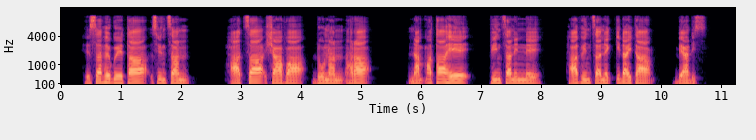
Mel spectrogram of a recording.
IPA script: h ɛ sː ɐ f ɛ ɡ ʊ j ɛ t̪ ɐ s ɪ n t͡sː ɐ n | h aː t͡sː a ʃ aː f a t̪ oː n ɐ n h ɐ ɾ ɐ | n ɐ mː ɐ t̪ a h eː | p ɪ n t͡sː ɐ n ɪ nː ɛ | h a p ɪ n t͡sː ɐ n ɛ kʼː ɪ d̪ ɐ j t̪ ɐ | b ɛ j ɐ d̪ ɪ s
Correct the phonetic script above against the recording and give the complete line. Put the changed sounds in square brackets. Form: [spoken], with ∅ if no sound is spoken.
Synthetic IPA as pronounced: h ɛ sː ɐ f ɛ ɡ ʊ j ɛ t̪ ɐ s ɪ n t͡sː ɐ n | h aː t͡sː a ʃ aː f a [d̪] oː n ɐ n h ɐ ɾ ɐ | n ɐ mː ɐ t̪ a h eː | p ɪ n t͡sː ɐ n ɪ nː ɛ | h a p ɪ n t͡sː ɐ n ɛ kʼː ɪ d̪ ɐ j t̪ ɐ | b ɛ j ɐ d̪ ɪ s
